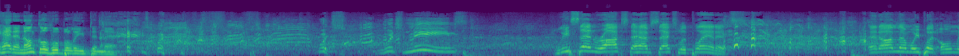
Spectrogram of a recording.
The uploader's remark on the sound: Live at the Bell House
